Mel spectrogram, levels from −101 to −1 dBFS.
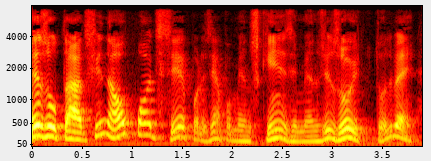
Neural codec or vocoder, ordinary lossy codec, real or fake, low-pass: none; none; real; 7.2 kHz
